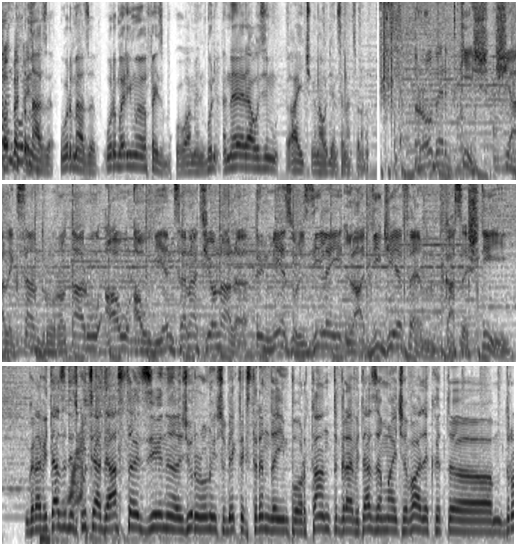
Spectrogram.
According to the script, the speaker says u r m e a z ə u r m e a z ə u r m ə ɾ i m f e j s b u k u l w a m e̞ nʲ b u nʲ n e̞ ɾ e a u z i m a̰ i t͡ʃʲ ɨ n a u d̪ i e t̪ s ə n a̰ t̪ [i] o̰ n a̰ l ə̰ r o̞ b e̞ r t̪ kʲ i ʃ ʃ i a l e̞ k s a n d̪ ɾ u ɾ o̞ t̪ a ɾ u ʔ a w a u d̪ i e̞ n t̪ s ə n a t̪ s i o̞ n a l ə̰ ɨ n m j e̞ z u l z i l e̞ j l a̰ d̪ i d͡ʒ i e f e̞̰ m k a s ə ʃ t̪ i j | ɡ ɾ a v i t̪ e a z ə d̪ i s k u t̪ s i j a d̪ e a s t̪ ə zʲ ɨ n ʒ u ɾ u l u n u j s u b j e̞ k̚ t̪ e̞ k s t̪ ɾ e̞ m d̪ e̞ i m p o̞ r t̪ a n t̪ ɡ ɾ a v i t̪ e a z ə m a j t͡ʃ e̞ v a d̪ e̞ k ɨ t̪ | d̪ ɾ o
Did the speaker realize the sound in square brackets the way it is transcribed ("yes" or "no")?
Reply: yes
